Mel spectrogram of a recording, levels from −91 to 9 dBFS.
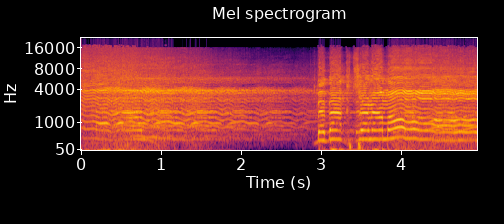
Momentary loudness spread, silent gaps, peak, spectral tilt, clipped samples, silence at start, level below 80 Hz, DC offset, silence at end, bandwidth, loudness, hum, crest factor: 13 LU; none; 0 dBFS; 0 dB/octave; 1%; 0 s; -36 dBFS; under 0.1%; 0 s; over 20 kHz; -4 LUFS; none; 6 dB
